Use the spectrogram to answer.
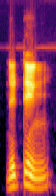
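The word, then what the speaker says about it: knitting: question थ हु इज निटिंग य sweater तो यह निटिंग लिखा हुआ है के साइलेंट रहता है इसमें तो ट निटिंग यानी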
